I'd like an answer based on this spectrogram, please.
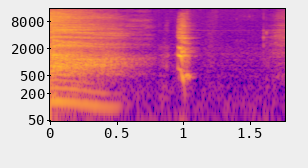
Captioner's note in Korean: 딸꾹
